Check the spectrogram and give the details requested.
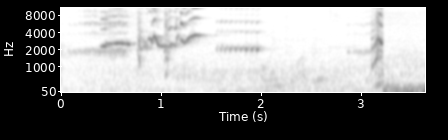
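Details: Wild rainbow lorikeets chattering on a balcony in Melbourne, Australia, 2024: shrill, wavering squeals and a burst of rapid buzzy notes, then a pause and one sharp final screech with a dull thump.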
